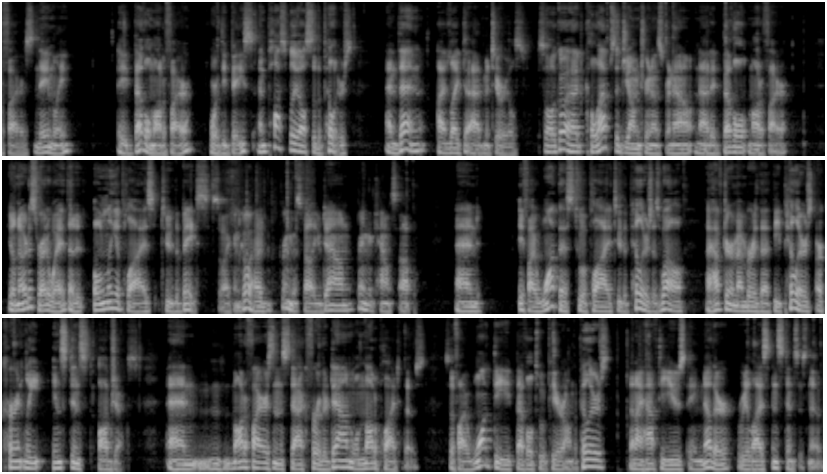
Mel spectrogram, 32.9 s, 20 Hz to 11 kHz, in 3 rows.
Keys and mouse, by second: 8.0 click, 8.8-9.8 drag, 13.7-15.5 drag, 18.6 middle click, 20.2-22.1 drag, 30.5 shift+a.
